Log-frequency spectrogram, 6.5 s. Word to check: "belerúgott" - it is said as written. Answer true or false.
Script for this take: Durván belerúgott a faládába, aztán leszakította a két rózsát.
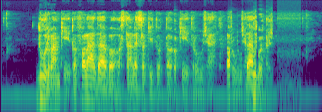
false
